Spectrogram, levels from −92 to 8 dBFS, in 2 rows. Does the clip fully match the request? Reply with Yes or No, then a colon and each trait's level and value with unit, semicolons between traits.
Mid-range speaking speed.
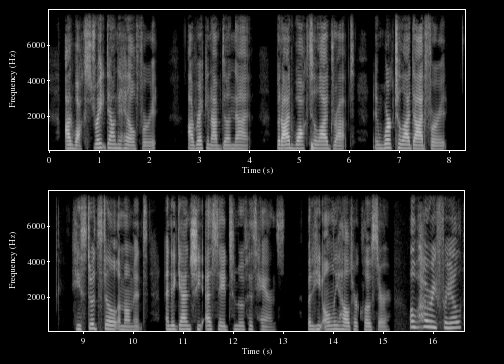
Yes: average, 185 wpm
